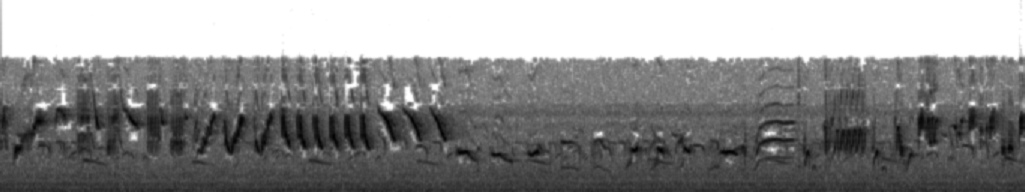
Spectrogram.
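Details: An Oriental Skylark in Zhushan, Taiwan, in May, pours out a high, unbroken stream of fast buzzy trills and sharp chirps, shifting phrases every second or so over a soft background hiss.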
